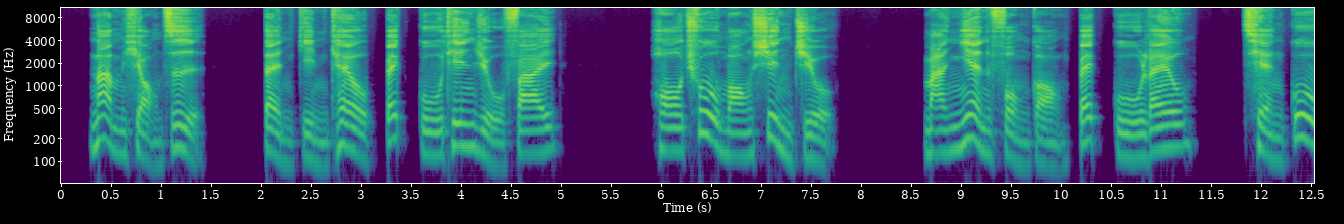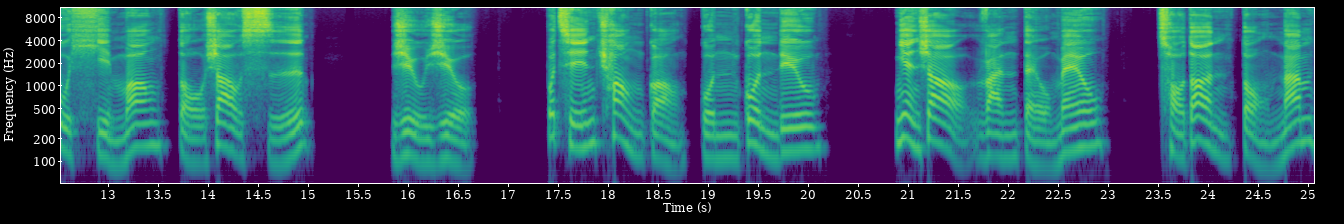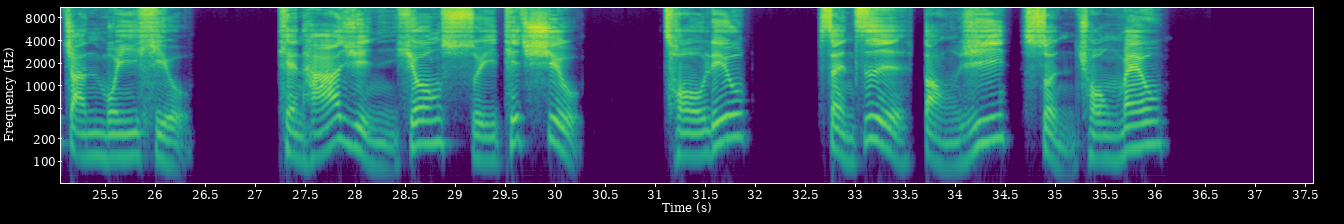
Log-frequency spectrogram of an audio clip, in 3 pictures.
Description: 詞、曲-南鄉子•登京口北固亭有懷音檔(饒平腔)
